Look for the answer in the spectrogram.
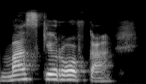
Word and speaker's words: maskirovka: You just nailed it, Dr. Savage, and you even pronounced it perfectly. Maskirovka.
